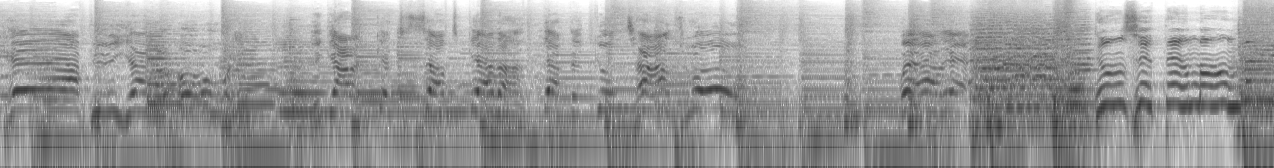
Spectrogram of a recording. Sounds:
roll
orchestra
music

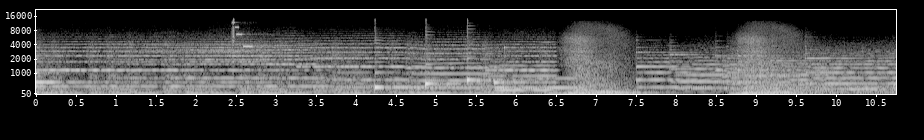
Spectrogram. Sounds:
music

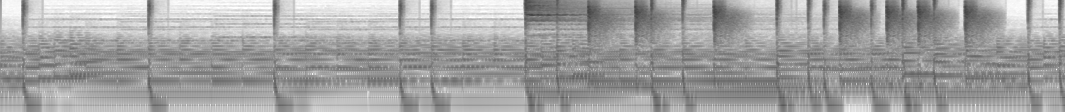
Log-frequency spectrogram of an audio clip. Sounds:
music

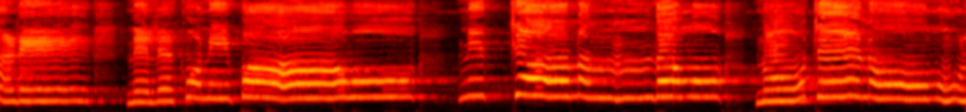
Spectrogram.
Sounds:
mantra

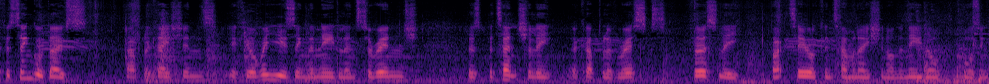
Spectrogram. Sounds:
sheep
speech
bleat

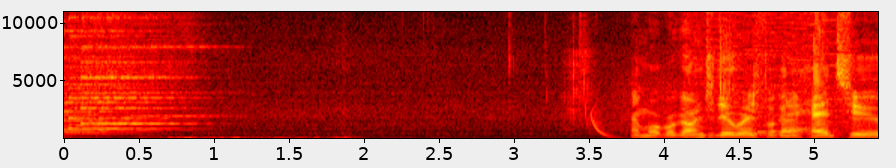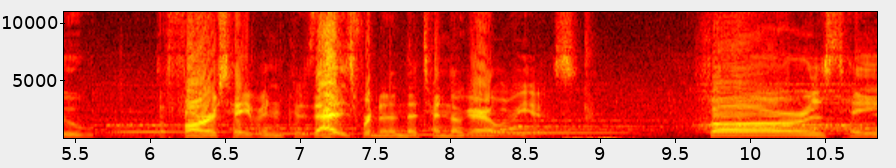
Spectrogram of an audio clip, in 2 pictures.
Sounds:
speech
music

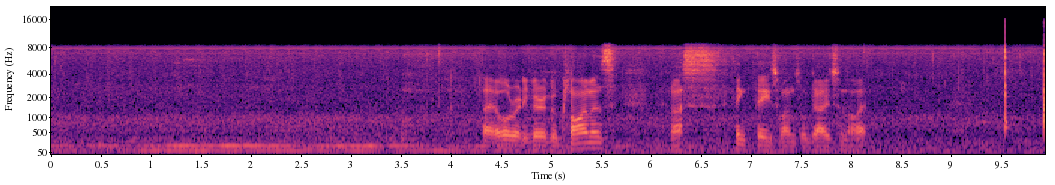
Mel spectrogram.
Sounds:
speech

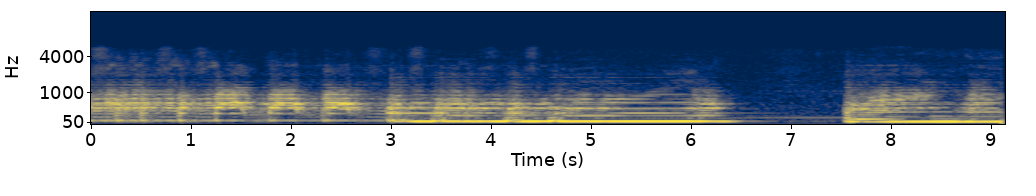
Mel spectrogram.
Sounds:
playing didgeridoo

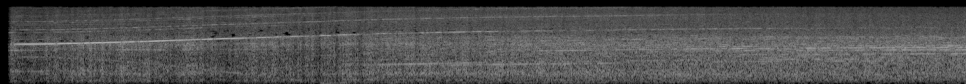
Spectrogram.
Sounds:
engine
inside a large room or hall
jet engine

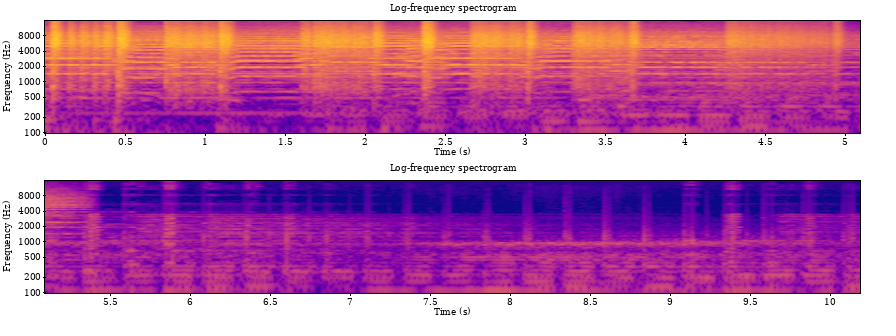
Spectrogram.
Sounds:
music

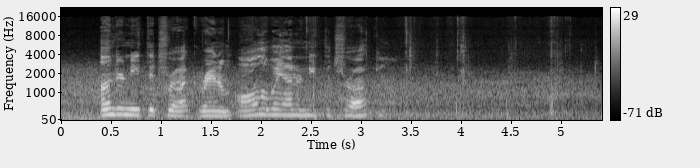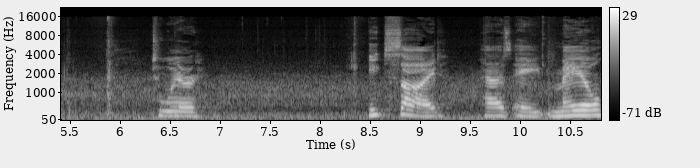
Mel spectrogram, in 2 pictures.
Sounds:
speech

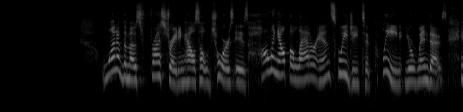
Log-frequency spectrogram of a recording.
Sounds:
speech

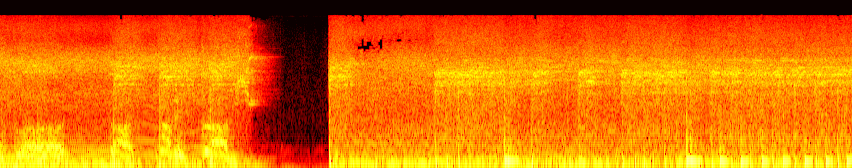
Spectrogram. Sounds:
music

